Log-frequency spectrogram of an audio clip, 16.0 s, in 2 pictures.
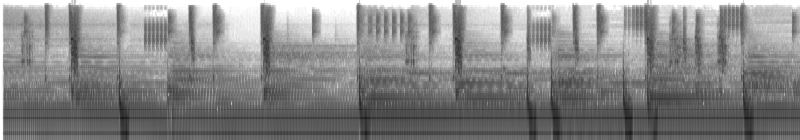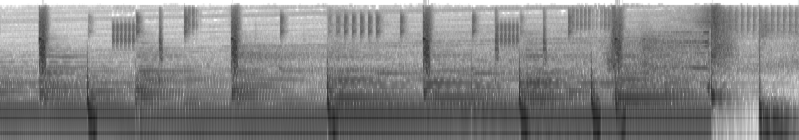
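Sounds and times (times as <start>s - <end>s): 
instrumental ringtone music: 0.1s - 15.8s.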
